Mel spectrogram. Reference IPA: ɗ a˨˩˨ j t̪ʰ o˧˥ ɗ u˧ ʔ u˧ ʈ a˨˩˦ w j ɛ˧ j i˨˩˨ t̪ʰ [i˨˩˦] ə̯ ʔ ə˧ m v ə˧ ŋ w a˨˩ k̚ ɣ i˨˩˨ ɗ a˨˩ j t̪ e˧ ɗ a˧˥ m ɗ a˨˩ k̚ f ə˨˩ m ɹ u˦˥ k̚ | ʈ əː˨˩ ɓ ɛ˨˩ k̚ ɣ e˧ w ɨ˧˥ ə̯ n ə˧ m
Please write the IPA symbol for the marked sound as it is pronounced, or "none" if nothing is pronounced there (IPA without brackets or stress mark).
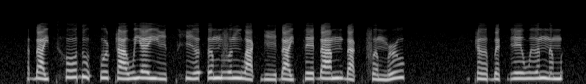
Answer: i˨˩˦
